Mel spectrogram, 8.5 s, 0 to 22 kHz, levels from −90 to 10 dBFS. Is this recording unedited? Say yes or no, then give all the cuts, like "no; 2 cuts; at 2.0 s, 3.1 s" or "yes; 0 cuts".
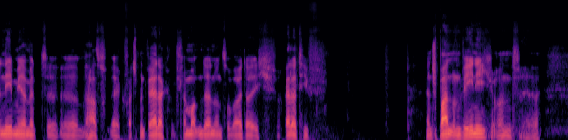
yes; 0 cuts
